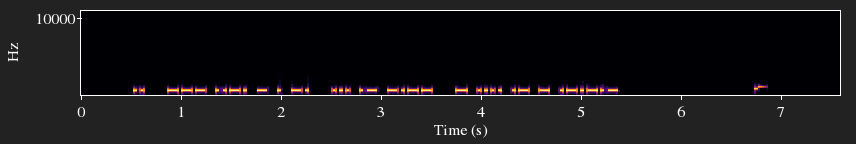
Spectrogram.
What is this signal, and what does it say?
Morse code, heard as a keyed tone, about 34 wpm, 700 Hz. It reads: I OFTEN SAY THAT.
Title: Sentences from Top 1000 Words - Review Part 1 - 35wpm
